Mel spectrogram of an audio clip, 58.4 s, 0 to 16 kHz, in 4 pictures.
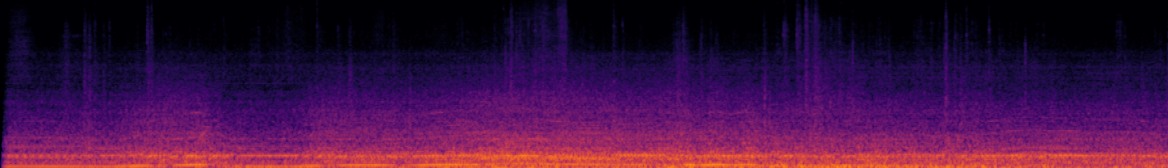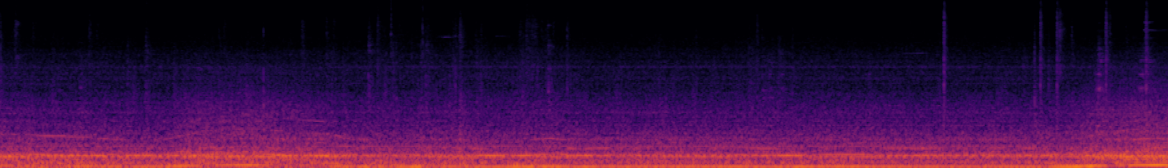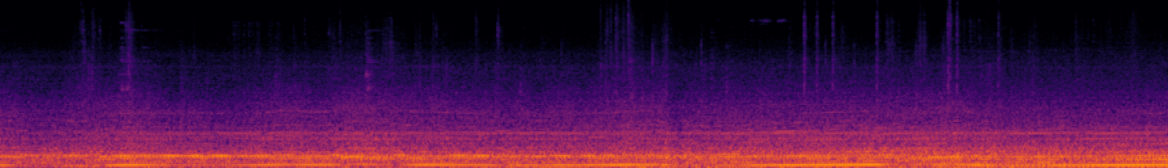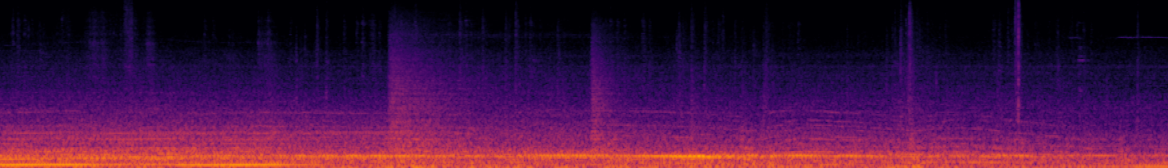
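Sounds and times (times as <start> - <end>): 
bus ride heard from inside the bus: 0.0 - 58.4.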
